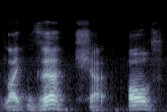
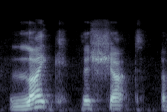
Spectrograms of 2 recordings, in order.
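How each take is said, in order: First: The first beat falls on the second word. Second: The first beat falls on the first word. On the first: The speaker calls it wrong. "otherwise it would have been like the shut of, and it wouldn't make sense" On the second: The speaker calls it right. "it starts with like, not the second syllable"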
